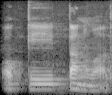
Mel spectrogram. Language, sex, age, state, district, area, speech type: Punjabi, male, 18-30, Punjab, Faridkot, urban, spontaneous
